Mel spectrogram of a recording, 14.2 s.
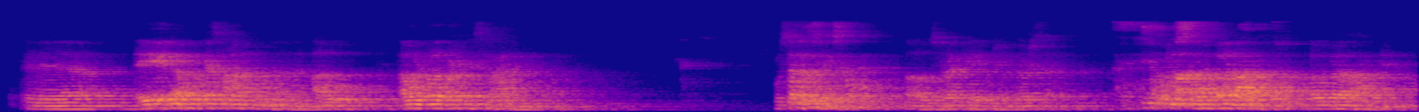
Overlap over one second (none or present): present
